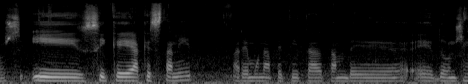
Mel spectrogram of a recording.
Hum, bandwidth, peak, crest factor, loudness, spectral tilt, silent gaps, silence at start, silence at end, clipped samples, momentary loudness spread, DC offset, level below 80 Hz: none; 19 kHz; -12 dBFS; 22 dB; -32 LUFS; -3.5 dB/octave; none; 0 s; 0 s; under 0.1%; 15 LU; under 0.1%; -50 dBFS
